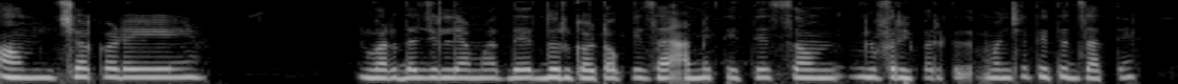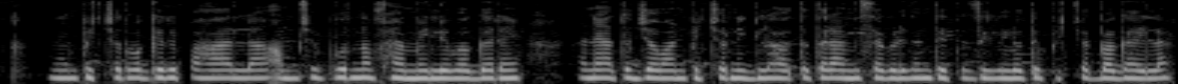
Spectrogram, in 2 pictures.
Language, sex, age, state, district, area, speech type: Marathi, female, 30-45, Maharashtra, Wardha, rural, spontaneous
